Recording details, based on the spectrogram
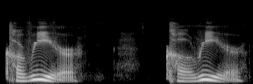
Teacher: The CA is not stressed, so it gets shorter and the vowel changes to k, very short.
